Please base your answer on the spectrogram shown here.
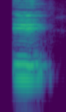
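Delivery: "U" said with rounded lips like French u, as in "lune"; French u sound. Shown as a demonstration. Teacher modelling Greek upsilon, "U" like French u. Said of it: "como la U del francés".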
